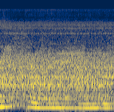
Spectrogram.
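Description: A man's voice holding one long steady note, beginning about half a second in.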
